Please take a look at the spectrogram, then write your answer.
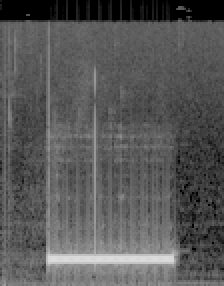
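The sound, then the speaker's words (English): A loud, steady telephone dial tone sounds alone for just over a second, one continuous unbroken hum that cuts off abruptly, with faint background rumble before and after. “So let's get her on the phone.”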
